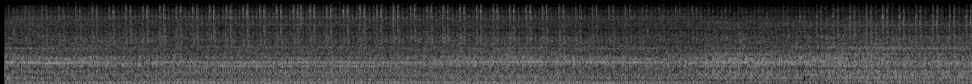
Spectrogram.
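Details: Subaru EJ201 naturally aspirated engine at idle: steady light metallic ticking/pinging, about three ticks a second; owner doubts it's the timing belt tensioner, cause unknown.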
